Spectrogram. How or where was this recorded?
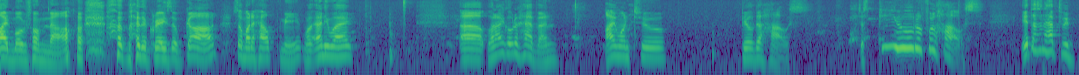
large echoing room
